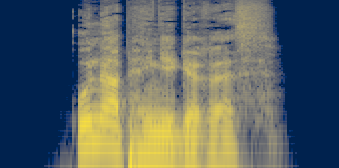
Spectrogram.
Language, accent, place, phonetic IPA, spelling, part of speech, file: German, Germany, Berlin, [ˈʊnʔapˌhɛŋɪɡəʁəs], unabhängigeres, adjective, De-unabhängigeres.ogg
- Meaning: strong/mixed nominative/accusative neuter singular comparative degree of unabhängig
